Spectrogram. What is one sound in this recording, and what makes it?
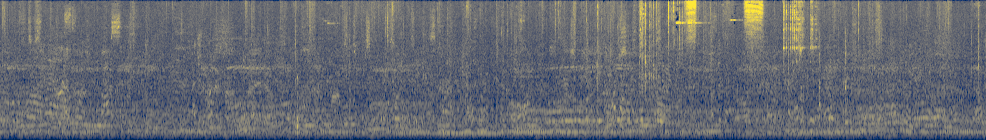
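Voices of people murmur nearby outdoors.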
